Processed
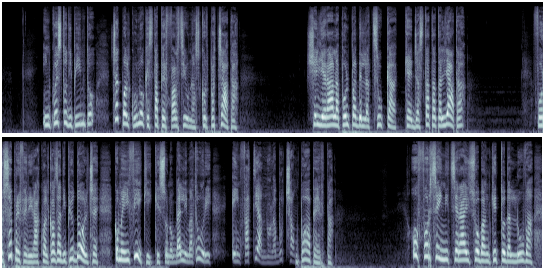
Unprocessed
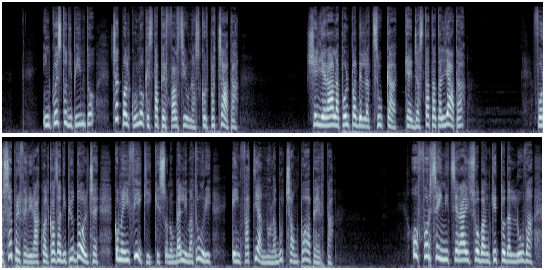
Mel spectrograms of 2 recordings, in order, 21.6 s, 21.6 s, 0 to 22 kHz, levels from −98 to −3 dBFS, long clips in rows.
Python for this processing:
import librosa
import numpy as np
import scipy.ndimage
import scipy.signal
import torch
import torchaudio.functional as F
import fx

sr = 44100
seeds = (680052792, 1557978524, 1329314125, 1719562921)

y = fx.highpass(x, sr, hz=fx.line((14.15, 350.0), (16.69, 1400.0)), slope=12, at=(14.15, 16.69), fade=0.02)
y = y * librosa.db_to_amplitude(2.0)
